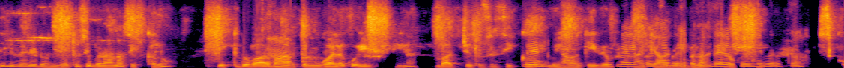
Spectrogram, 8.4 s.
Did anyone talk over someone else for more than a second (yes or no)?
yes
